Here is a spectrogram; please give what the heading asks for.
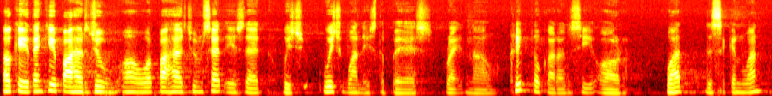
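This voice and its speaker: A man's voice: on the high side, steady tone, normal speed. A man moderating a lecture Q&A session, talking in an informal way. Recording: reverberant hall.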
